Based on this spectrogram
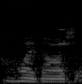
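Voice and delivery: ordinary talk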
